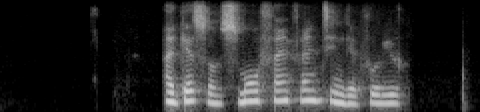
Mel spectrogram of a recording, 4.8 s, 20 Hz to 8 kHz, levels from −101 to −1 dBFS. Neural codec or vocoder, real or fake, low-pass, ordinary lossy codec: codec, 16 kHz, 0.8 kbps, ZipCodec; fake; 7.2 kHz; Opus, 16 kbps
